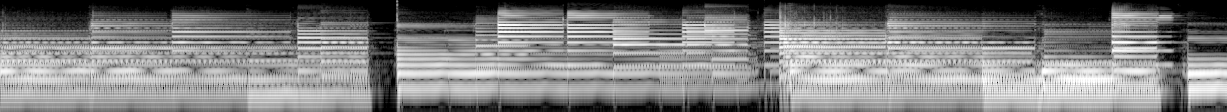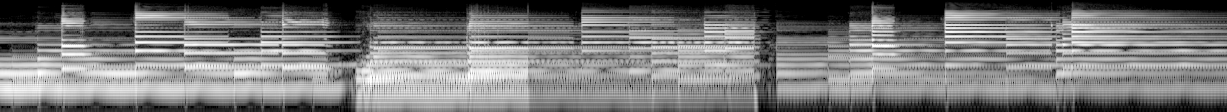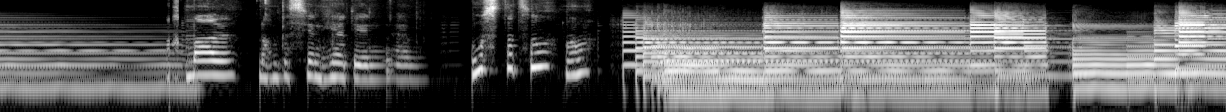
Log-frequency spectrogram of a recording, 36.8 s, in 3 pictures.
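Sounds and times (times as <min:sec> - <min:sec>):
electric guitar played through a Uni-Vibe effect pedal behind the amp: 0:00.0 - 0:26.2, 0:30.8 - 0:36.8
speech: 0:27.2 - 0:31.0.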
